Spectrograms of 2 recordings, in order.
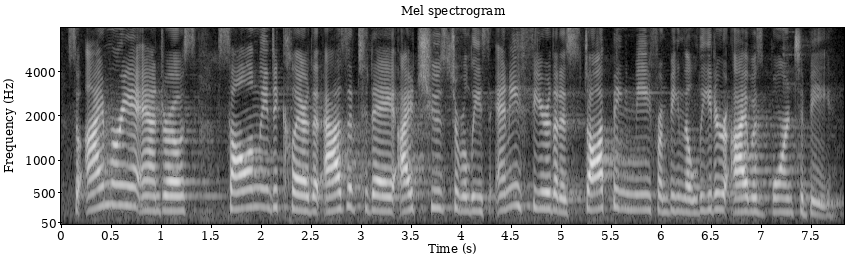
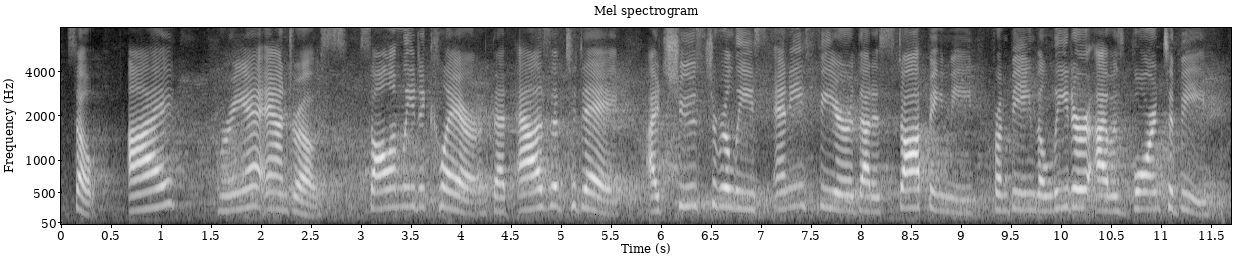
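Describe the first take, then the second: First: Said in the usual way. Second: Loud, slow, declaring every word; full-force pledge. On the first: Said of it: "So I'm gonna do mine first". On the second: Shown as a demonstration. Leading the room in the pledge, loud and slow. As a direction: give it everything you've got. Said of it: "give it your, all you've frickin' got".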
